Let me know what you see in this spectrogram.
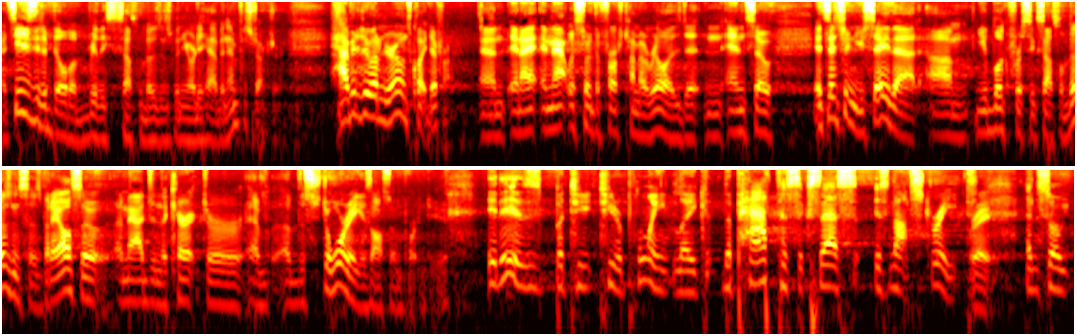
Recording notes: a keynote I did a few weeks back at Transparency19 WavesSide Chat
